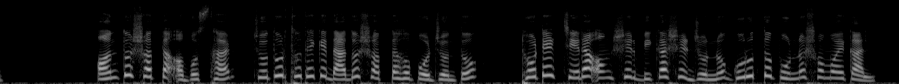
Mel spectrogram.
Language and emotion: Bengali, neutral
